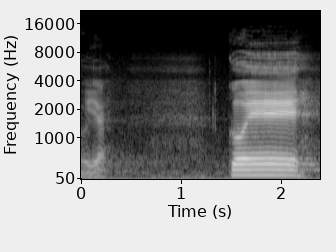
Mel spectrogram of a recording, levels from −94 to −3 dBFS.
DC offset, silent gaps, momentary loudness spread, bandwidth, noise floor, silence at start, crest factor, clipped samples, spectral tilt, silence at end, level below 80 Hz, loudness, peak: 0.3%; none; 21 LU; 11.5 kHz; -53 dBFS; 0 s; 20 dB; under 0.1%; -4.5 dB/octave; 0 s; -58 dBFS; -19 LUFS; -4 dBFS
